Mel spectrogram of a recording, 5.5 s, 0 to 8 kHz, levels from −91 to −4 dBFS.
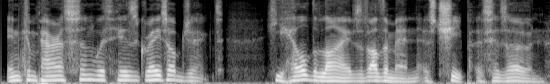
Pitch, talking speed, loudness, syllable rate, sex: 130 Hz, 195 wpm, -17 LUFS, 4.8 syllables/s, male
